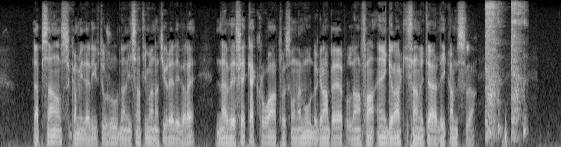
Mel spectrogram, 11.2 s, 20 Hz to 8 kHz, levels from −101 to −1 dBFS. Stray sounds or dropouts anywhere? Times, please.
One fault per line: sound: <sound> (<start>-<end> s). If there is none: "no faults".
sound: cough (9.7-10.6 s)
